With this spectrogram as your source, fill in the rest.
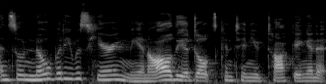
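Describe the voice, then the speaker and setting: A loud voice with very wide pitch swings, on a very clean recording with a silent background. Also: woman. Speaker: astrologer. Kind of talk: monologue on astrology. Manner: expressive.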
